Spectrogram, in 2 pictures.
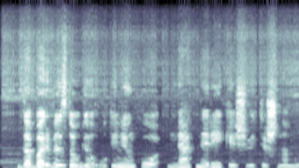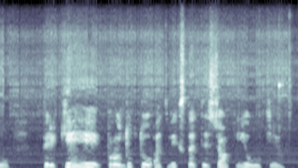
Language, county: Lithuanian, Utena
